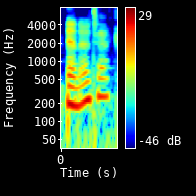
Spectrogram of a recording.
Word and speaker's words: Enoteca: Sofia's Cucina y Enoteca. Did I say that right? – Enoteca.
